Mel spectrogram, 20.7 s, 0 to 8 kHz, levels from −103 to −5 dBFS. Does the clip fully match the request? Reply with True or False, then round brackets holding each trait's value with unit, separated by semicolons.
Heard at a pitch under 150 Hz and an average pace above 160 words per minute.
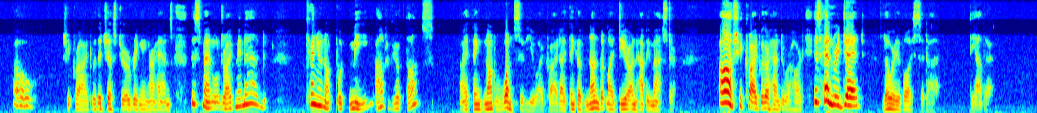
True (140 Hz; 175 wpm)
